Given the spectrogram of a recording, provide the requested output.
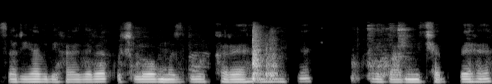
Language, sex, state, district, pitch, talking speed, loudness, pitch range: Hindi, male, Bihar, Muzaffarpur, 120 Hz, 205 wpm, -18 LUFS, 115-125 Hz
